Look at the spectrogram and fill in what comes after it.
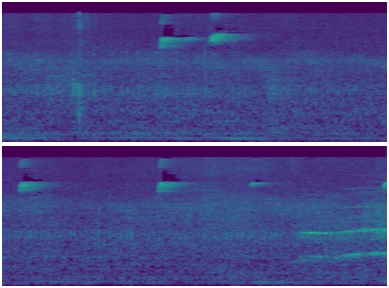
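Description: Small birds chirping nearby: short, very high notes about once a second, with a longer call near the end that rises and then falls.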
